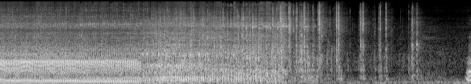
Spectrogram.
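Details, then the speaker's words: Featherlite Extreme FX 265 trimmer, 25cc two-stroke, bought used, after carburetor reassembly: runs a few seconds with wavering uneven note, then stumbles and dies; rough running, owner suspects carburetor adjustment or metering diaphragm. "primer bowl is full there um either need some adjustment or that diaphragm that metering diaphragm maybe something to go back and look at and replace"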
